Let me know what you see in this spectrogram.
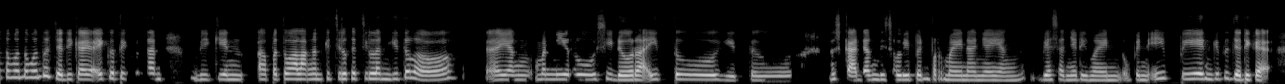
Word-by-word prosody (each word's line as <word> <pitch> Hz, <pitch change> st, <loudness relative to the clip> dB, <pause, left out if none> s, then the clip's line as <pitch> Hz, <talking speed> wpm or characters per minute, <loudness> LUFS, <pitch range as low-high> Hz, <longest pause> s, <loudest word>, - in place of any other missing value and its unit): temen-temen 320 Hz, 0 st, +1 dB
tuh 390 Hz, -, +2 dB
jadi 235 Hz, +1 st, +3 dB
kayak 230 Hz, -1 st, +4 dB
ikut-ikutan 265 Hz, -1 st, -3 dB, 0.4 s
bikin, 230 Hz, 0 st, -2 dB, 0.3 s
e -, -, +1 dB
petualangan 245 Hz, 0 st, +3 dB
kecil-kecilan 260 Hz, 0 st, +1 dB
gitu 255 Hz, +4 st, 0 dB
loh, 205 Hz, -4 st, +3 dB, 0.5 s
eee, 210 Hz, -, 0 dB
yang 215 Hz, 0 st, -1 dB, 0.2 s
meniru 235 Hz, 0 st, 0 dB, 0.2 s
si 255 Hz, -, -6 dB
Dora 210 Hz, 0 st, +6 dB
itu, 235 Hz, 0 st, -2 dB, 0.5 s
gitu. 190 Hz, +1 st, -6 dB, 0.7 s
Terus 245 Hz, +2 st, -5 dB
kadang 215 Hz, +3 st, +4 dB
diselipin 220 Hz, 0 st, +1 dB
permainannya 205 Hz, -3 st, -1 dB
yang 195 Hz, 0 st, -4 dB, 0.3 s
biasanya 215 Hz, -1 st, 0 dB
dimainin 200 Hz, -1 st, -1 dB
Upin 210 Hz, -, -3 dB
Ipin, 255 Hz, -3 st, +2 dB
gitu, 250 Hz, +3 st, -5 dB
jadi 220 Hz, -, +5 dB
kayak, 380 Hz, -, +4 dB
235 Hz, 140 wpm, -22 LUFS, 210-255 Hz, 0.7 s, Dora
